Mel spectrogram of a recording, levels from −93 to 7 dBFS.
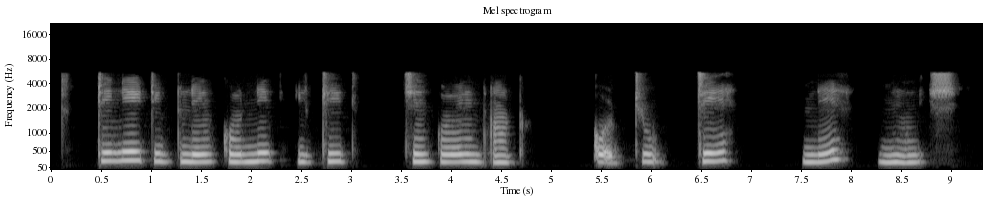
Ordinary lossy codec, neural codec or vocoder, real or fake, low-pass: MP3, 48 kbps; autoencoder, 22.05 kHz, a latent of 192 numbers a frame, VITS, trained on one speaker; fake; 5.4 kHz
